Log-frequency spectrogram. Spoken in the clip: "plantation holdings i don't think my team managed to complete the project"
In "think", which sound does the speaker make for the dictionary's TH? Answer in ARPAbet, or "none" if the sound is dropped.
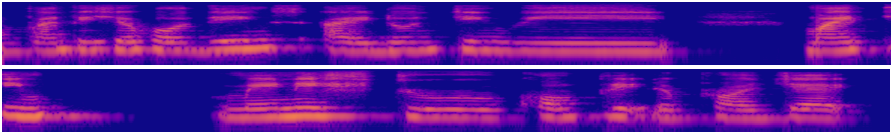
T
